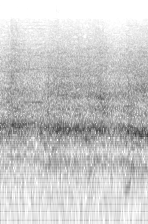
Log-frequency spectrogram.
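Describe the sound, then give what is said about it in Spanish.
A huge stadium crowd at the Estadio Benito Villamarín shouts angrily in protest against the coach at the end of a Betis versus Espanyol football match, a loud, unbroken roar of many voices that holds steady for the whole few seconds without any clear pause or single voice standing out. “Más gritos contra el entrador, ¿eh?”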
